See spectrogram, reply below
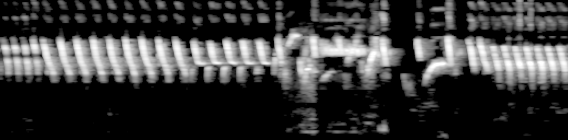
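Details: Clear canary training song in the 'cengkok mewah' style: a long chain of quick falling chirps, then drawn-out whistles and a sweeping upslur, followed by a renewed rapid trill.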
